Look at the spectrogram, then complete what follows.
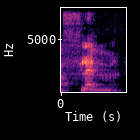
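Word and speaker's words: flemme: sounds ten times better so here i'm pronouncing the two m's je la flemm je la flem de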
